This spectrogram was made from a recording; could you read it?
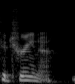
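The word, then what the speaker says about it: Caitríona: Yeah, it's spelled really weird, but I think it's just Katrina.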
